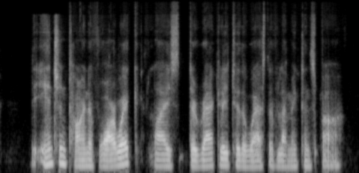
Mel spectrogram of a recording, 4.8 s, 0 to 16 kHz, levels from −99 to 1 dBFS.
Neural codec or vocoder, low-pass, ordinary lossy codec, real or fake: none; 14.4 kHz; Opus, 16 kbps; real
